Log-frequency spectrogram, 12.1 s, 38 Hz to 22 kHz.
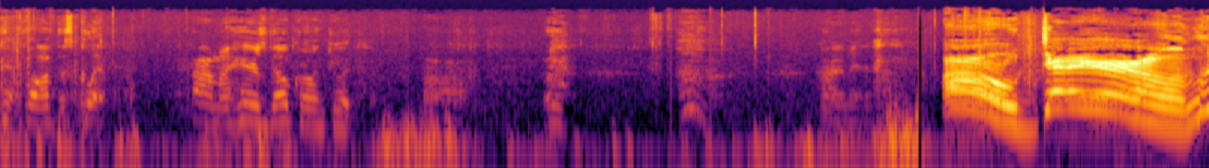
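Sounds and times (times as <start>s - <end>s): man gasping and grunting: 5.4s - 5.9s, 6.8s - 7.2s.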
